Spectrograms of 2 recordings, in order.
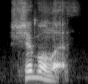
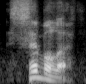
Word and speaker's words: Shibboleth: If he said nay, then said they unto him, say now Shibboleth. And he said Sibboleth, for he could not frame to pronounce it right.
